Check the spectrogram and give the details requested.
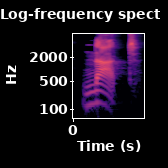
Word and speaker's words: gnat: देखिए GNAT, यहाँ पे जी साइलेंट है। नैट मतलब क्या होता है?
